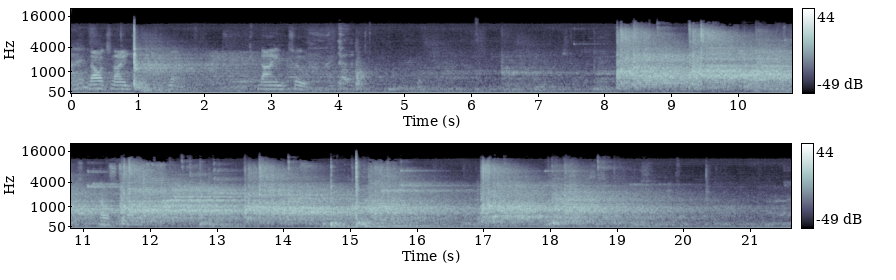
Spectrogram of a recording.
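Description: A racquetball smacks hard against the walls in a large echoing court.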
